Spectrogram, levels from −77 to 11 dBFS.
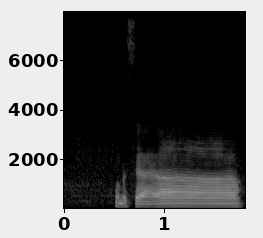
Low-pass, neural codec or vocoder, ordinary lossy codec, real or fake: none; none; none; real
